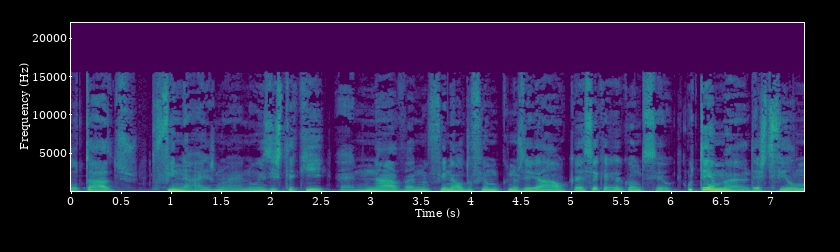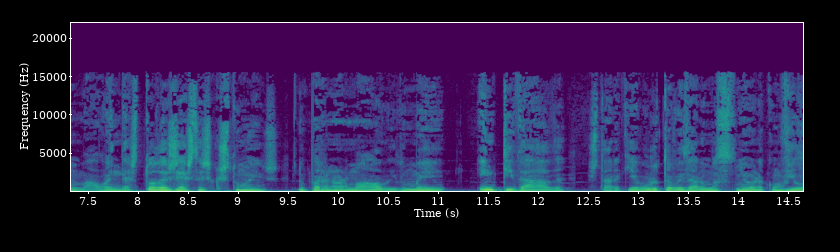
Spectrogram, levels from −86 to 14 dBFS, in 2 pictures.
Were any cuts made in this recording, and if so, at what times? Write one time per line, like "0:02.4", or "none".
0:06.1
0:12.4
